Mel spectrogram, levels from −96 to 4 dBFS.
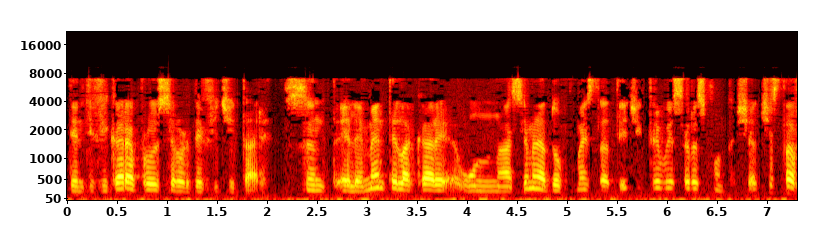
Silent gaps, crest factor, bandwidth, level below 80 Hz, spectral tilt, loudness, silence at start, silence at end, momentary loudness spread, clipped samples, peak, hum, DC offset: none; 16 dB; 7.6 kHz; -56 dBFS; 0 dB/octave; -23 LUFS; 0 s; 0 s; 8 LU; under 0.1%; -6 dBFS; none; 0.2%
